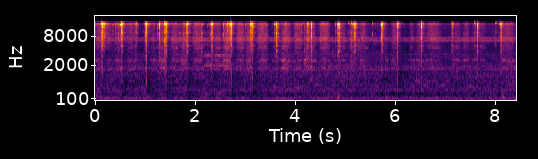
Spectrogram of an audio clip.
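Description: Rhythmic clicking while a roti is rolled out with a wooden rolling pin on a wooden chakla board, about two to three sharp clicks a second as the pin goes back and forth.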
